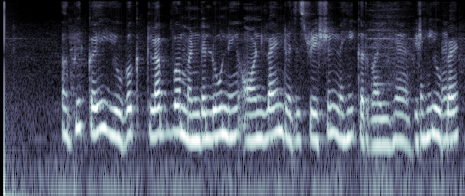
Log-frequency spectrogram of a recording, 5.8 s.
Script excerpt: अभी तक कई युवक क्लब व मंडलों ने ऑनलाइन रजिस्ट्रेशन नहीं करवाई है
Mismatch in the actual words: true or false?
true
